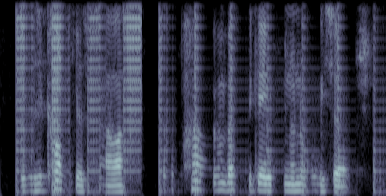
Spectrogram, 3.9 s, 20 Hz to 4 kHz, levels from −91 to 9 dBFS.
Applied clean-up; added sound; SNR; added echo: neural mask model RNNoise.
